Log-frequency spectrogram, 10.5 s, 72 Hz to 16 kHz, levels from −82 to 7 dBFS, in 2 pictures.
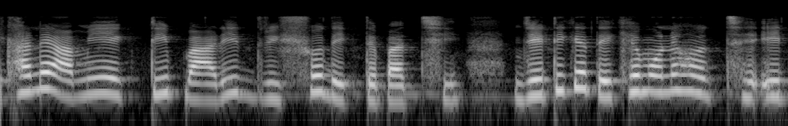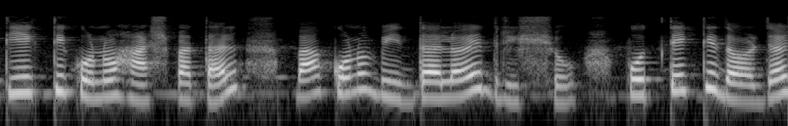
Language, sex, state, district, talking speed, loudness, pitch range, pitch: Bengali, female, West Bengal, Jalpaiguri, 120 wpm, -15 LUFS, 235-315 Hz, 270 Hz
